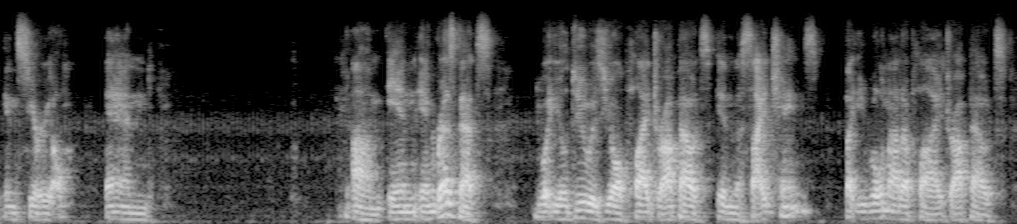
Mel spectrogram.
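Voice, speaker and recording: Male lecturer, very low voice, slightly hoarse, halting explanatory delivery, dull lo-fi recording. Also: darkish tone. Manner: frequent ums and restarts, explanatory. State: slightly losing his voice. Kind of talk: technical lecture.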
